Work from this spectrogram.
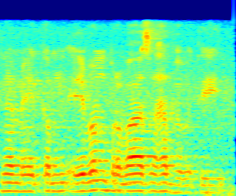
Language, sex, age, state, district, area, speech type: Sanskrit, male, 30-45, Kerala, Kasaragod, rural, spontaneous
